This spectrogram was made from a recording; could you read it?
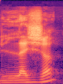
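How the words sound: It is said with a British pronunciation. "in Britain we say leisure, like le, left"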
